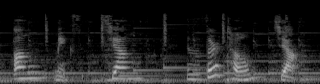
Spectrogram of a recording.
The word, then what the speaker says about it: jian: Then JI + YI + AN makes JIAN. Not John, but JIAN.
